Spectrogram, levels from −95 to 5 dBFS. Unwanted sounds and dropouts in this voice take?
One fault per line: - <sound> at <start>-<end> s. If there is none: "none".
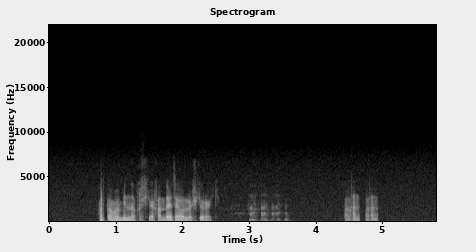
- laugh at 2.7-3.7 s
- laugh at 4.4-4.9 s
